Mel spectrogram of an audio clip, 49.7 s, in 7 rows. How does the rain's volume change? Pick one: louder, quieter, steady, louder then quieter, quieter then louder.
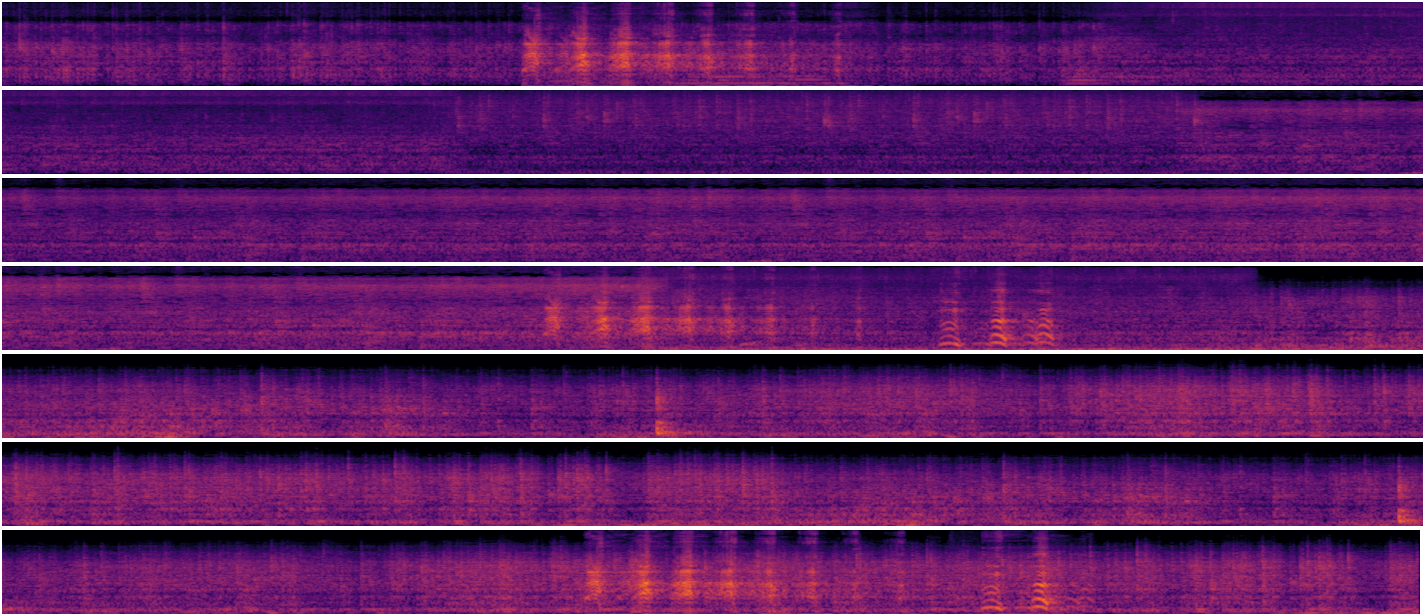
louder.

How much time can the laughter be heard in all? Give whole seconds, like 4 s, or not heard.
7 s.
